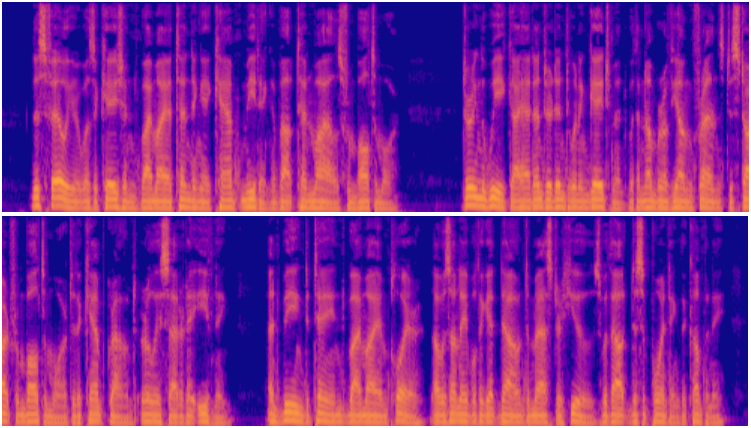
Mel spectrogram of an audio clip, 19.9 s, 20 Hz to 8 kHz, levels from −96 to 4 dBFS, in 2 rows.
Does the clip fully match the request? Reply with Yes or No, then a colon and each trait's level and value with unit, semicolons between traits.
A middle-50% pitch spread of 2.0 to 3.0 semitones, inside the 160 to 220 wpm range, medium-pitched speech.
No: average, 2.7 semitones; average, 180 wpm; very low, 90 Hz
